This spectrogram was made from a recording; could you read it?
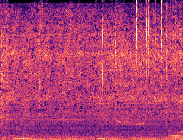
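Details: Manitowoc ice cube machine, open for repair, with customer complaint of excessive noise; technician checks the fan motor: steady low hum with faint constant tone and rough rattle underneath, cause not yet pinned down; abnormal running noise.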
